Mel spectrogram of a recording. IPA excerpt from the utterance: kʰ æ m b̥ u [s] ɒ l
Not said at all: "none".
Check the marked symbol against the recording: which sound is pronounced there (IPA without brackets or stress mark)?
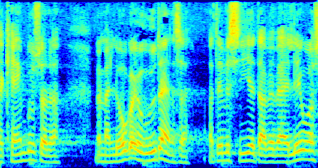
s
